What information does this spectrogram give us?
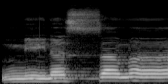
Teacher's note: this E sound, no overstretching, and make the Hamza sound clear and distinctive.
